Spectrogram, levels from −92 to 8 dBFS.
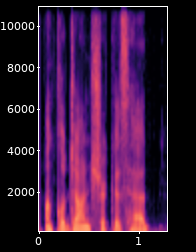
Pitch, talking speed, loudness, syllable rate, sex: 170 Hz, 235 wpm, -19 LUFS, 5.8 syllables/s, female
